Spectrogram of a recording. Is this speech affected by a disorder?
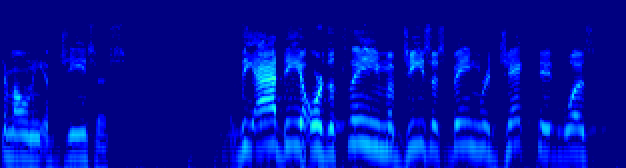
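No.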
